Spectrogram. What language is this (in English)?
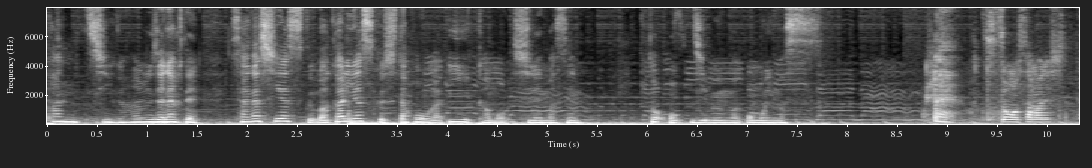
Japanese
